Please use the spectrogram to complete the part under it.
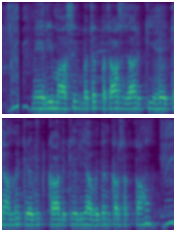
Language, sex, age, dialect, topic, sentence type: Hindi, male, 18-24, Awadhi Bundeli, banking, question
